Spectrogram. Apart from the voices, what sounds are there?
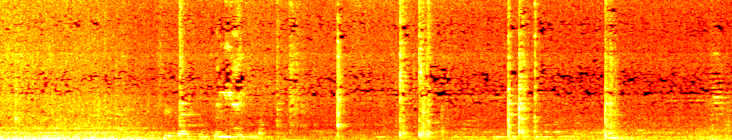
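banana stem being stir-fried in a pan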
